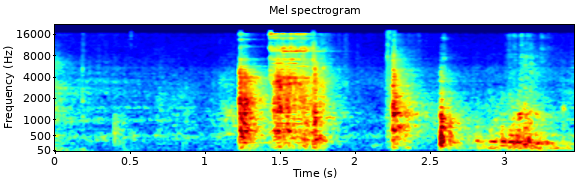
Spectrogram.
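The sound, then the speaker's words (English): A utensil clinks and scrapes against a bowl while ingredients for a coronation no-chicken dish are mixed after a sweetener is added, in a few bursts of brisk metallic rattling separated by short pauses, with no talking. “Get that mixing in.”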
